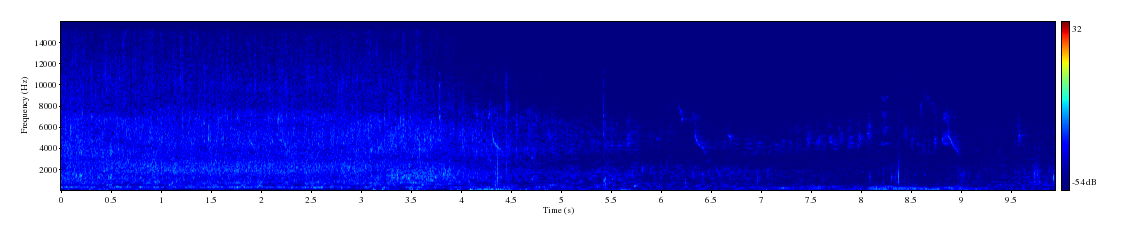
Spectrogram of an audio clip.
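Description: A small woodland stream trickling and splashing over stones. It is loud at first and fades to a softer trickle after about four seconds. A few short bird chirps come through in the second half.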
